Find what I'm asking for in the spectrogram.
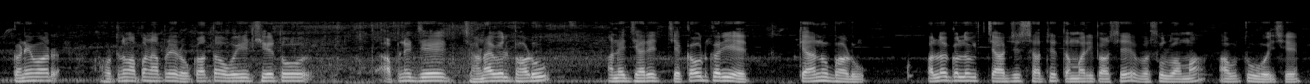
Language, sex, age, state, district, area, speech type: Gujarati, male, 18-30, Gujarat, Kutch, urban, spontaneous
